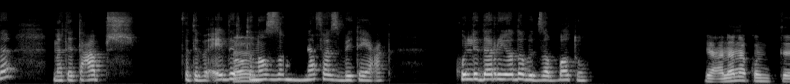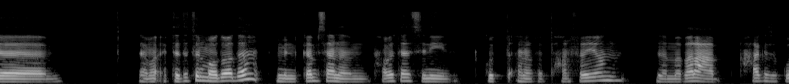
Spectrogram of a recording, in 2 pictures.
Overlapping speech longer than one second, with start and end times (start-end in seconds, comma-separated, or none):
none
